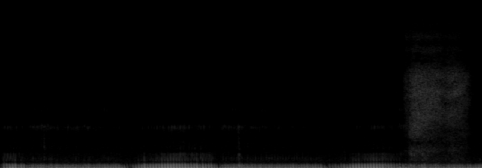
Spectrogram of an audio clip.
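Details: Eric the pet cat purring: a steady low rumbling drone with rapid regular pulses, dipping briefly between breaths, with a faint snort-like hiss near the end.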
